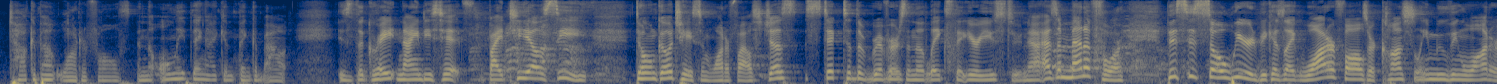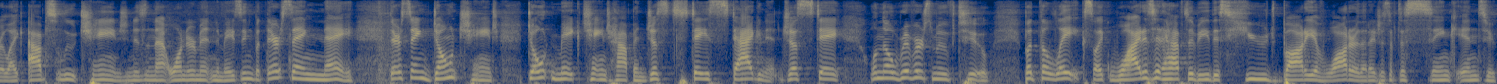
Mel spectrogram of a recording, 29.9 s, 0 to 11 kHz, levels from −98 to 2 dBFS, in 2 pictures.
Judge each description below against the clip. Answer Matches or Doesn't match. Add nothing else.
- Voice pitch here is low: Doesn't match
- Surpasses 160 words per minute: Matches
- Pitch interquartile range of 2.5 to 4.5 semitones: Matches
